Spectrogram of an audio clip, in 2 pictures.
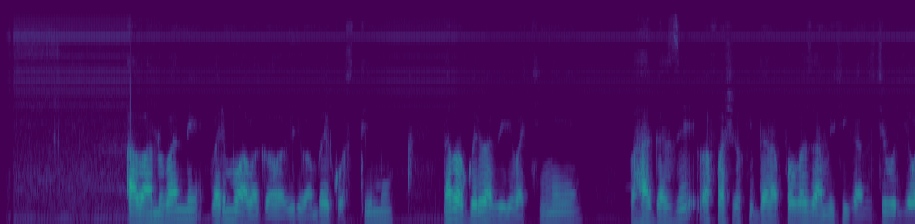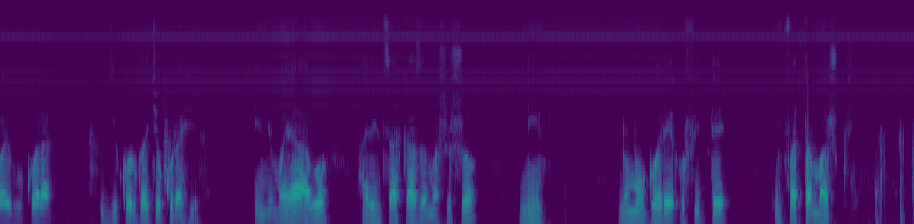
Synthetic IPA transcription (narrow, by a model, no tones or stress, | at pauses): aβaːn̥huβane̞βaɾimoaβaɡaβoβaβiɾiβaːmbaje̞kostimu | naβaɡo̞ɾeβaβiɾiβaciɲeje | βaɦaɡaze̞βa̰faʃekwidaɾapoβazamuiciɡaːnzocuβuɾɟoβaɾiɡuko̞ɾa | iɟiko̞ɾɡwaco̞kuɾaɦiɾa | iɲumajaːβo̞ | haɾiːnt͡saːkaːzamaʃuʃo̞ | nin̥i̥ | numuɡo̞ɾe̞ʔufite̞ | iɱfatamaʒɡwi̥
